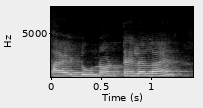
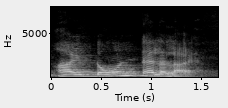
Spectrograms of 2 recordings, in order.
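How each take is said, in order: First: Do and not are said as two full words. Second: Do and not merge into one short syllable. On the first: "पहले बोलते थे" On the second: "और अब क्या बोलेंगे"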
